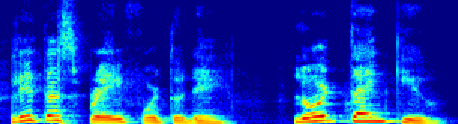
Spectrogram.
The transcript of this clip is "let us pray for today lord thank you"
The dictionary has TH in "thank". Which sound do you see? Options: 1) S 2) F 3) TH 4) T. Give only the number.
4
